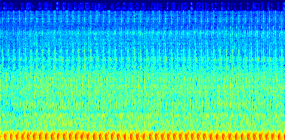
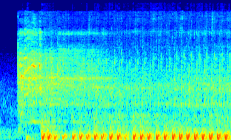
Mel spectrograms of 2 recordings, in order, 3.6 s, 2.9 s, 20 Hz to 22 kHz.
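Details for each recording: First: GY6 scooter engine with a PWK carburettor and fuel nearly empty: idle screw turned counterclockwise sets the idle too low, giving a slow, lumpy, vibrating idle with a heavy pulse about three times a second. Rough idle from idle speed set too low. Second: GY6 scooter engine with a PWK carburettor, idle mixture screw set back to one and a half turns and idle screw turned clockwise: starts straight up and settles into a steady, even putt-putt about three beats a second. It sounds smoother, a normal idle.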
